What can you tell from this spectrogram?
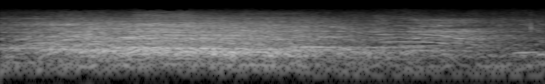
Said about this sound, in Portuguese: Dá um grito aí para ouvir seu grito.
